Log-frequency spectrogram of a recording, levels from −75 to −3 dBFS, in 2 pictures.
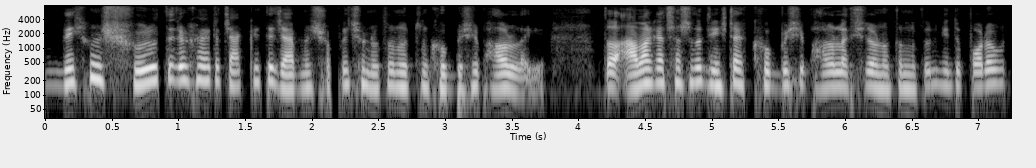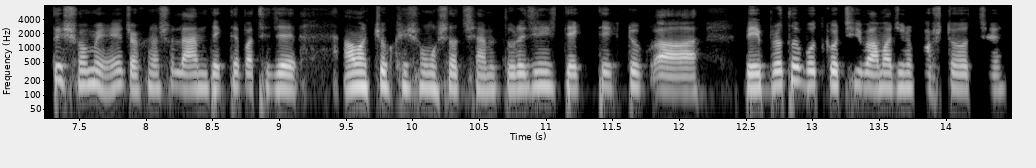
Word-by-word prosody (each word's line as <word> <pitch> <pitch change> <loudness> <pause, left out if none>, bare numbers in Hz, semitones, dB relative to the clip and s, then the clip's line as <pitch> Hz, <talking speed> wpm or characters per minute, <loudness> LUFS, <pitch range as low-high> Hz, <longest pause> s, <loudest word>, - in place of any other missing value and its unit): দেখুন, 180 +5 +2 0.3
শুরুতে 185 +5 +5
যখন 205 0 +1
একটা 195 -1 -5
চাকরিতে 185 +5 -1
যান 135 -1 +4 0.2
সবকিছু 160 +3 -6
নতুন, 150 +3 -2
নতুন, 145 +1 -3
খুব 135 - +2
বেশি 145 +3 -2
ভালো 140 +1 +5
লাগে। 115 - -8 0.5
তো - - 0 0.2
আমার 175 +5 +8
কাছে 185 0 +1
আসলে 190 +2 +1
জিনিসটা 160 +1 +2
খুব 155 -2 -1
বেশি 165 +2 -2
ভালো 145 +3 0
লাগছিলো 150 +1 0
নতুন, 140 +1 -4
নতুন। 155 +4 -7
কিন্তু 160 0 -5
পরবর্তী 170 +4 0
সময়ে 165 -5 0
যখন 135 +2 -2
আসলে 145 +1 -5
আমি 145 - -2
দেখতে 140 +2 -4
পাচ্ছি 140 0 -3
যে - - +6 0.5
আমার 150 +1 +6
চোখে 155 -1 0
সমস্যা 145 -1 -2
হচ্ছে, - - -11
আমি 130 +1 -4
দূরের 140 +1 0
জিনিস 155 -1 -1
দেখতে 130 +1 -5
একটু 155 +2 -4 0.2
আ - - +6 0.6
বিব্রত 140 +3 +2
বোধ 160 0 0
করছি 160 0 0
বা - - +4
আমার 145 0 +1
জন্য 145 0 -1
কষ্ট - - -8
হচ্ছে। 135 - -11
150 Hz, 210 wpm, -22 LUFS, 140-165 Hz, 0.6 s, আমার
